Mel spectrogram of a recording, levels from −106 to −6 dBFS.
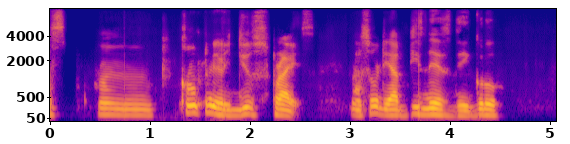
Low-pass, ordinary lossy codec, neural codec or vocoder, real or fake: none; none; codec, 16 kHz, 4 kbps, X-Codec, HuBERT features, trained on balanced general audio; fake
